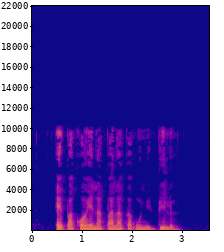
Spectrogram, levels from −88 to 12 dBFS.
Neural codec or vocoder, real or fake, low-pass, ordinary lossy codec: none; real; 9.9 kHz; AAC, 48 kbps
